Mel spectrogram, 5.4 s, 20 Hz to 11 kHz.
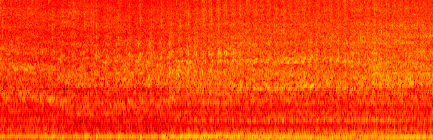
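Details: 1982 Kawasaki KZ1000 LTD, inline four, 9,000 original miles, freshly sorted after museum display: steady, even low burble at idle with no misses, knocks or ticks; runs smooth and healthy.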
